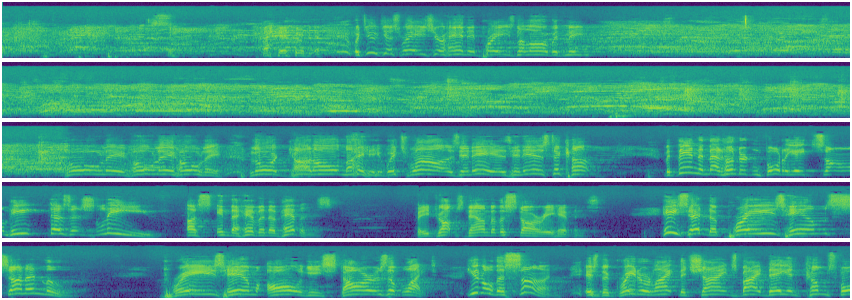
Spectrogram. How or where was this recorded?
live audience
